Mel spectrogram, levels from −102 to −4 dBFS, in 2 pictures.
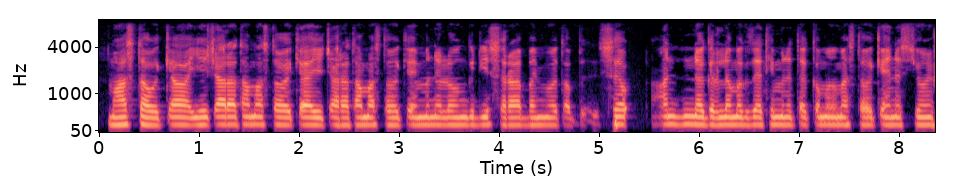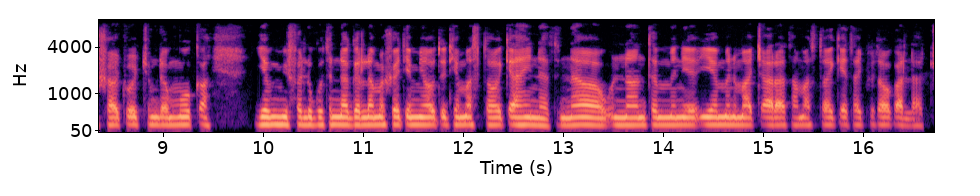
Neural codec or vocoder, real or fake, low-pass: none; real; 7.2 kHz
